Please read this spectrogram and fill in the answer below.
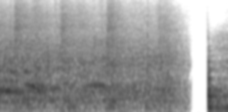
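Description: Match-ground ambience at a football game: distant shouting voices over a low crowd hum, fading away near the end.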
